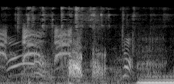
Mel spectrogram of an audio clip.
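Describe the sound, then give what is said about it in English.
A female dog that has grabbed a bird in its mouth gives a few short, high barks and yips, mixed in with a person talking over it, and then a low, steady hum comes in at the end. “Oh, no. Bad dog. No. Get him out of your mouth.”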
